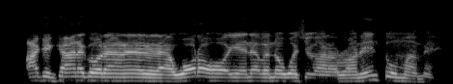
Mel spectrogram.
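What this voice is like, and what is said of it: Put-on Louisiana accent. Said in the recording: “a good Louisiana accent”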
